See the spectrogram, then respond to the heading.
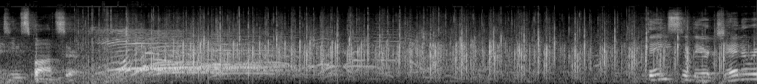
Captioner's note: cheering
